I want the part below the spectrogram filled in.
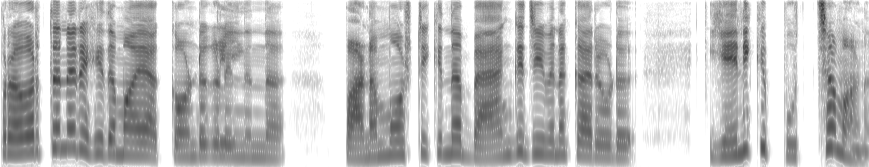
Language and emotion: Malayalam, disgusted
